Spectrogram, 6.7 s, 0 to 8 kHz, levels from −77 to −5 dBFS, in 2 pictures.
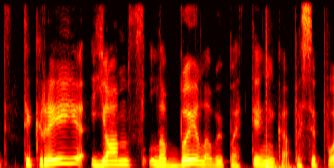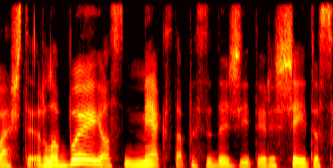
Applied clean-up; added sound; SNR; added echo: none; Bass drum; 12 dB; none.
